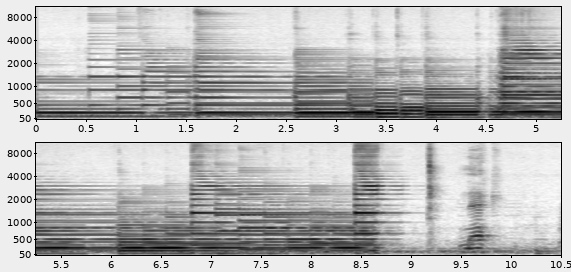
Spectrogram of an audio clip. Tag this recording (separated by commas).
Speech, Music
